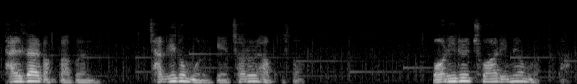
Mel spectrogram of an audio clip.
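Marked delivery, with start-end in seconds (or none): none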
